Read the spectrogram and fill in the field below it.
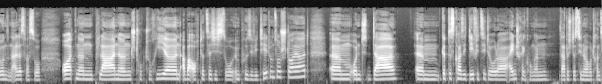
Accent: Leipzig, Saxony, Germany; ich komme aus Leipzig

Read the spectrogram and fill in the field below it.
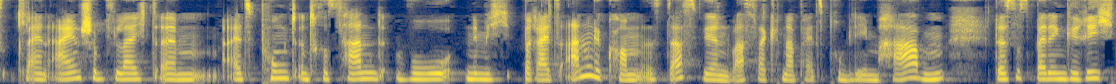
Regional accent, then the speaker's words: Berlin, Germany; für uns als Berliner

